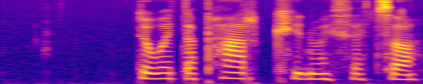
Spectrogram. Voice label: "parc", Welsh

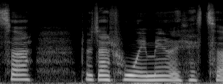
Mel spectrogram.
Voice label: "rhwym", Welsh

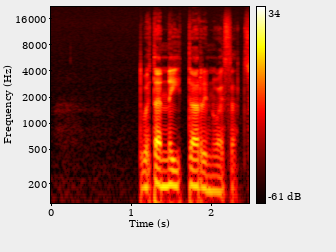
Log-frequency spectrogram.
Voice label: "neidr", Welsh

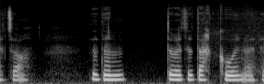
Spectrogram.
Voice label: "dacw", Welsh

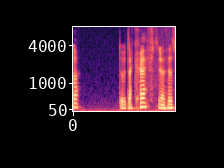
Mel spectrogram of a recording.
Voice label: "crefft", welsh

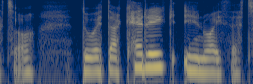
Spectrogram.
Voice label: "cerrig", Welsh

